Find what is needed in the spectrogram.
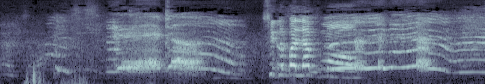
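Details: Baby crying after a phone showing a Daniel Padilla video was taken away: whimpering builds into loud wailing cries with gasping breaths between; infant crying.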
